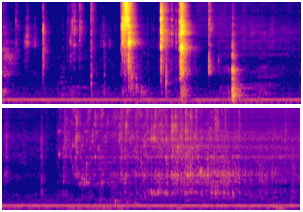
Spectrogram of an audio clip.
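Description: An aluminium soda can opened, with a few sharp cracks and a hiss from the pull tab about two to three seconds in. From about five seconds in, carbonated soda is poured into a plastic cup with a faint, steady fizzing.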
